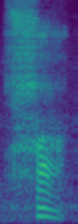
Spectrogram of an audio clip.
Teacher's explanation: কণ্ঠনালীর মাঝ হতে চাপ দিয়ে উচ্চারণ হবে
